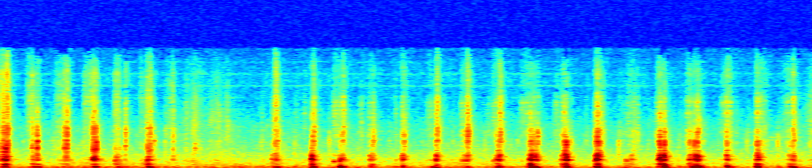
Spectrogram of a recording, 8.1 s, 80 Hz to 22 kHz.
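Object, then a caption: Scratch-art paper card scratched with a wooden stylus. A pointed wooden stylus held in the fingers scratches a flat, black-coated scratch-art card, about A4 in size, lying on a cloth-covered table while the other hand steadies the sheet. About two dozen short, dry scraping strokes follow one another in a quick, fairly uneven rhythm, each a brief raspy burst with a bright edge. The strokes grow more distinct and pronounced toward the end.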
